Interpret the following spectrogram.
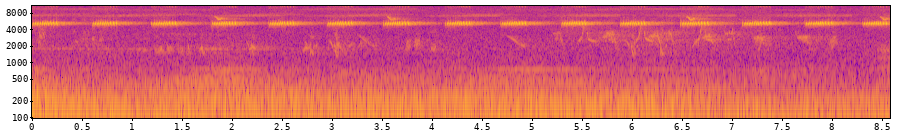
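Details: Insistent high cricket chirps pulse at an even pace, about every 0.6 seconds, while faint sweeping twitters flicker in the background over a quiet low hum.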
